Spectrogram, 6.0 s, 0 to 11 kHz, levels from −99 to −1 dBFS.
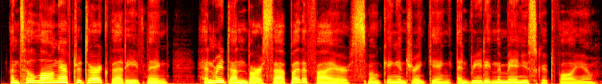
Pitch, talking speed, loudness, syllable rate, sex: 195 Hz, 200 wpm, -17 LUFS, 6.0 syllables/s, female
